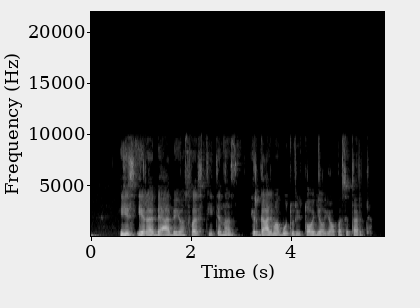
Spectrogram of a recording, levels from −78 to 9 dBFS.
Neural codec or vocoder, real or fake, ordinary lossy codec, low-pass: none; real; Opus, 64 kbps; 9.9 kHz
